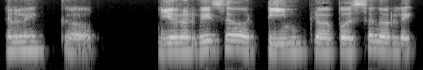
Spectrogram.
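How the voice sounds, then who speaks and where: A man asks his questions with a mellow, warm tone. He pauses and restarts as he looks for the right words, keeping the chat casual. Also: on the high side, flat delivery, creaky. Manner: halting, searching for words. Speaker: interviewer, healing center owner.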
